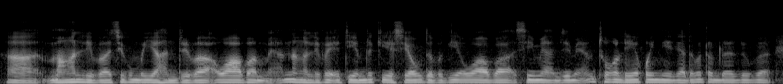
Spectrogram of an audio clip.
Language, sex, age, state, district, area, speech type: Manipuri, male, 30-45, Manipur, Imphal West, urban, spontaneous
